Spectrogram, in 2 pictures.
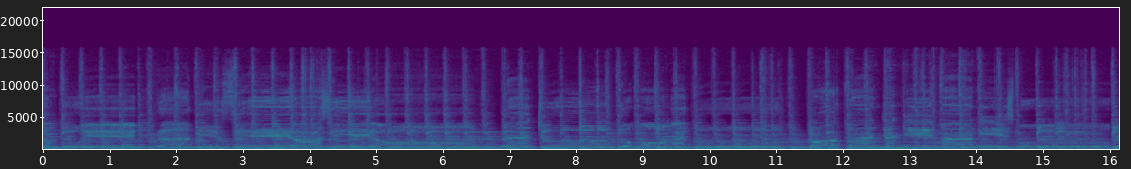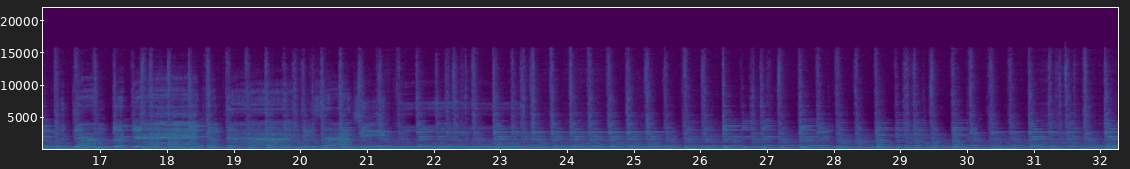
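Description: A man singing a Javanese song, accompanying himself on a six-string gitar lele, a ukulele-sized guitar, with plucked chords that keep going under the voice.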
